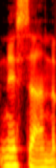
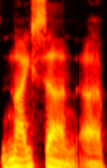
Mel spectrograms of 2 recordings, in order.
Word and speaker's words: Nisan: Yeah, I know on paper it looks like Nissan, the make of car, but here, as far as I know, it's Nisan, pronounced a month in the Hebrew calendar.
